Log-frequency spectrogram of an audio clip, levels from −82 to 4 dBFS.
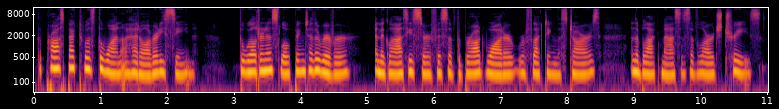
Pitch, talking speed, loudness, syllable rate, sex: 185 Hz, 175 wpm, -17 LUFS, 5.2 syllables/s, female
